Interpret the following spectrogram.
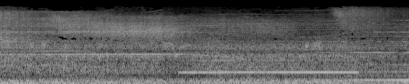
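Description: Synthetic sound effects for an animated logo intro: a steady noisy whoosh that swells in the highs over the first two seconds. A held mid tone comes in just before the middle and stops shortly before the end, and a low steady hum joins near the end.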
